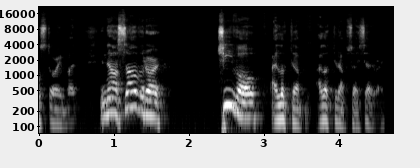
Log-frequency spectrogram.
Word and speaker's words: chivo: read this whole story but in el salvador chivo i looked up i looked it up so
